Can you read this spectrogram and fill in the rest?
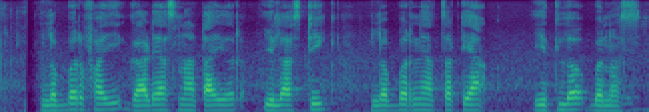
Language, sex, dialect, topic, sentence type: Marathi, male, Northern Konkan, agriculture, statement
